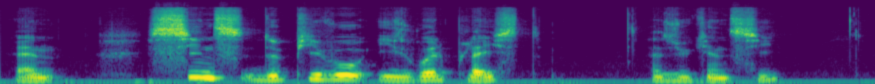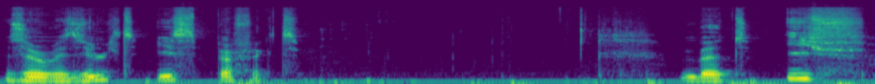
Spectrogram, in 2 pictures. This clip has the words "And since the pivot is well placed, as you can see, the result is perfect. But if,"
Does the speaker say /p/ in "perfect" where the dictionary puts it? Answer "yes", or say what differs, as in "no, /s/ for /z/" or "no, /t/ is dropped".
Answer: yes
